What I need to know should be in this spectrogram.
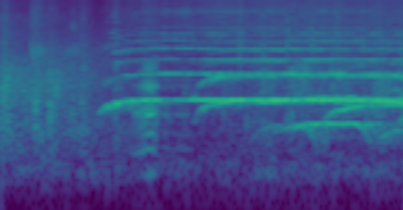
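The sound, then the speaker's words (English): An audience erupts into loud cheering in a vote for a favorite video game, with many voices whooping and shouting together in a swelling, sustained roar that builds after a brief murmur. “Fudge Factor, who just loves Super Metroid the most? Like, really make those voices heard.”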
